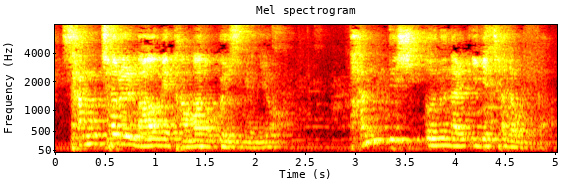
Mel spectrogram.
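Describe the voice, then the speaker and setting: A male pastor with a regional Korean accent preaches in a notably high voice. His emphatic exhortations and questions ring through a very echoey church, picked up from a distant mic with faint noise. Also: very animated, fairly bright tone. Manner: emphatic, exhorting, with rhetorical questions and drawn-out key phrases. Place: church sanctuary during a service.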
